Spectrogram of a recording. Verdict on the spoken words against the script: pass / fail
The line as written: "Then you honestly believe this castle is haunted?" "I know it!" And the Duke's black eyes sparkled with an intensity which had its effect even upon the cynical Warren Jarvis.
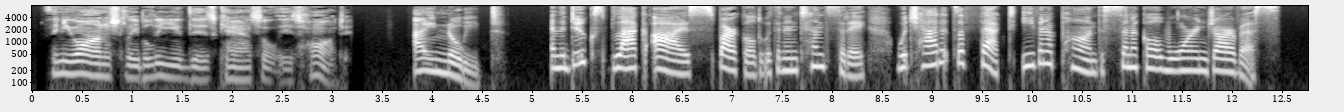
pass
